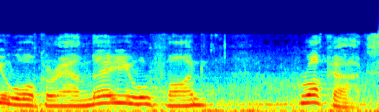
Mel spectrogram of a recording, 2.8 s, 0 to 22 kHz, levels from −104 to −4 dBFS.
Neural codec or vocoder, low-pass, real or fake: codec, 16 kHz, 16 kbps, FunCodec, trained on LibriTTS, 50 frames a second; 7.2 kHz; fake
